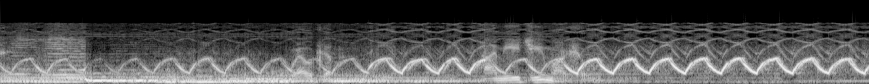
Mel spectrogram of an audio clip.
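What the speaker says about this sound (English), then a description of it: "You know it's a police car or ambulance on the way to or from an emergency" A police car or ambulance siren wails in a steady, rapid up-and-down cycle, loud and close, while a voice speaks briefly over it.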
